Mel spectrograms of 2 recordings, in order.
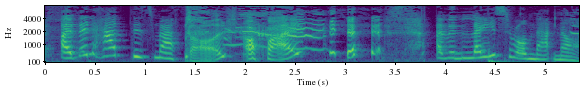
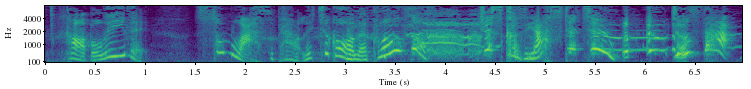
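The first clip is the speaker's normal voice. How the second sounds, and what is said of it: Attempted northern English accent. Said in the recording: “a table of northerners ... Well, I can't do the accent, but it doesn't matter. I'll go with it anyway.”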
